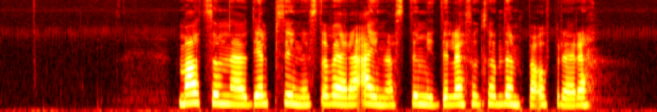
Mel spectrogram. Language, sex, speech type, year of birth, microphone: Norwegian, female, read, 1983, Sennheiser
